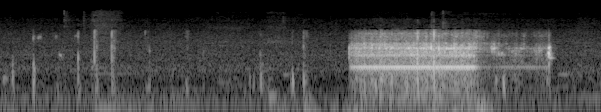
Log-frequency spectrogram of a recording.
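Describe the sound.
A telephone is dialed: a few faint, scattered button clicks lead into a loud, sustained electronic tone about a second long, then softer tonal beeps trail off.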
